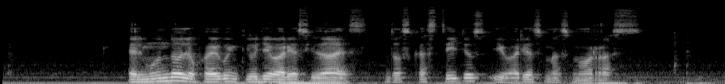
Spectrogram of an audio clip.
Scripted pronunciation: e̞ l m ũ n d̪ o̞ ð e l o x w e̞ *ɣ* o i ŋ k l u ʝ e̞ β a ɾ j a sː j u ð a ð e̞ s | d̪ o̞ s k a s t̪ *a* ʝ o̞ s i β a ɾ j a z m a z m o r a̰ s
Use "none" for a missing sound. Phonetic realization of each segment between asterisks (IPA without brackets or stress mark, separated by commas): ɣ, i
